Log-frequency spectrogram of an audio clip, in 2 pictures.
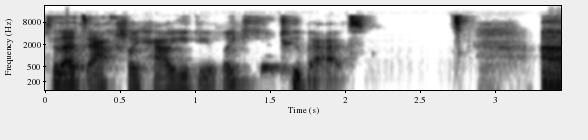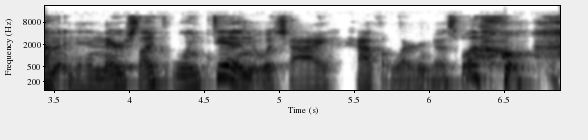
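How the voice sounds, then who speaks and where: A woman's fairly low voice in a strong Southern accent, with ordinary pitch variation and a moderate pace. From US South. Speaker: paid ads strategist. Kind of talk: podcast interview. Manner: hesitant, many fillers.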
